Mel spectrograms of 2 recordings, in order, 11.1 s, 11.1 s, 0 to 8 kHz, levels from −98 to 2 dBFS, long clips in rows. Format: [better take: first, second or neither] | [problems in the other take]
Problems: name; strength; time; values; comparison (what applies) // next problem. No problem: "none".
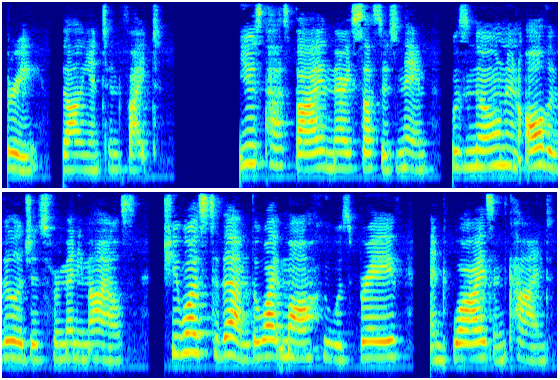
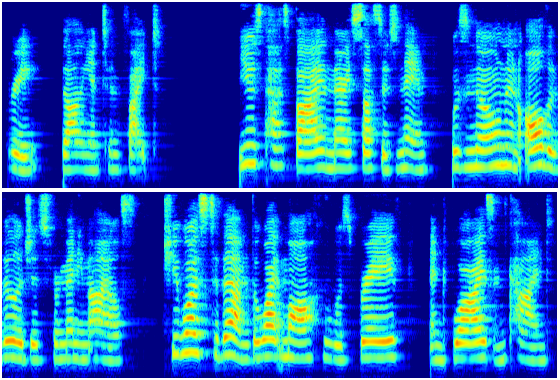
first | noise reduction (neural mask model DeepFilterNet 3)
